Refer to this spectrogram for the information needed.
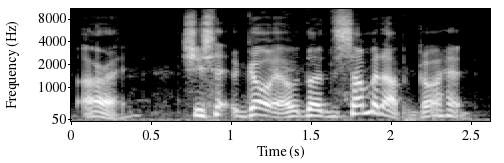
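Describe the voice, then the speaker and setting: A man co-hosting a podcast, telling a long joke in casual chat, rambling and halting with many uhs before building to the punchline. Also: on the high side, lively intonation, a bit bright, breathy edge. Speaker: podcast co-host. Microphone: podcast mic, audio only.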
